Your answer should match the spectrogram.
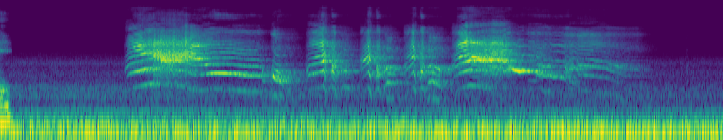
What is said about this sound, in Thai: เสียงร้องของเด็กยิ่งดังขึ้น แต่ชายคนนั้นยังคงยืนจ้องไม่ขยับขยื่นถึงตรงนี้เสียงร้องมันดังมาก จนผมแทบทนไม่ได้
